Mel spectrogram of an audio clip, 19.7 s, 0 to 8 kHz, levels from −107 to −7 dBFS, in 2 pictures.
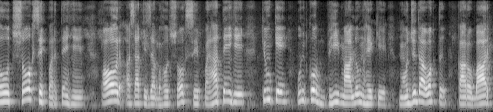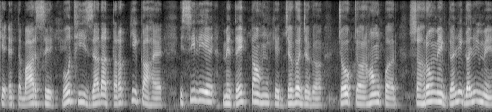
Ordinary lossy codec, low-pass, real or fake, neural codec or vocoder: none; none; fake; codec, 16 kHz, 4 kbps, FunCodec, trained on LibriTTS, 50 frames a second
